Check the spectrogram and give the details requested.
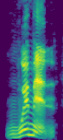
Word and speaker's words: women: Although the spellings of these 2 words are roughly the same and only the vowel sound at the end appears to change, actually the O sound at the beginning of the word also changes.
